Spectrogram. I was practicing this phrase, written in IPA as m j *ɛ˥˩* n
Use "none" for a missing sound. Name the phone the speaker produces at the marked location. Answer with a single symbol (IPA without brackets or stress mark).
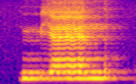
ɛ˥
